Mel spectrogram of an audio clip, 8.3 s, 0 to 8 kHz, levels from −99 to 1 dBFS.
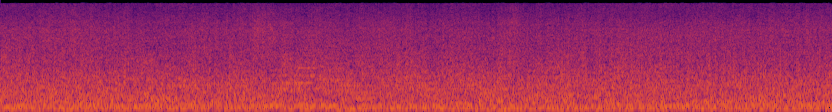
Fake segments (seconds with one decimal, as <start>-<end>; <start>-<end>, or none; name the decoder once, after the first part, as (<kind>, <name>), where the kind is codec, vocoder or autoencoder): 1.3-1.9 (codec, SNAC); 2.7-3.9; 5.0-5.6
